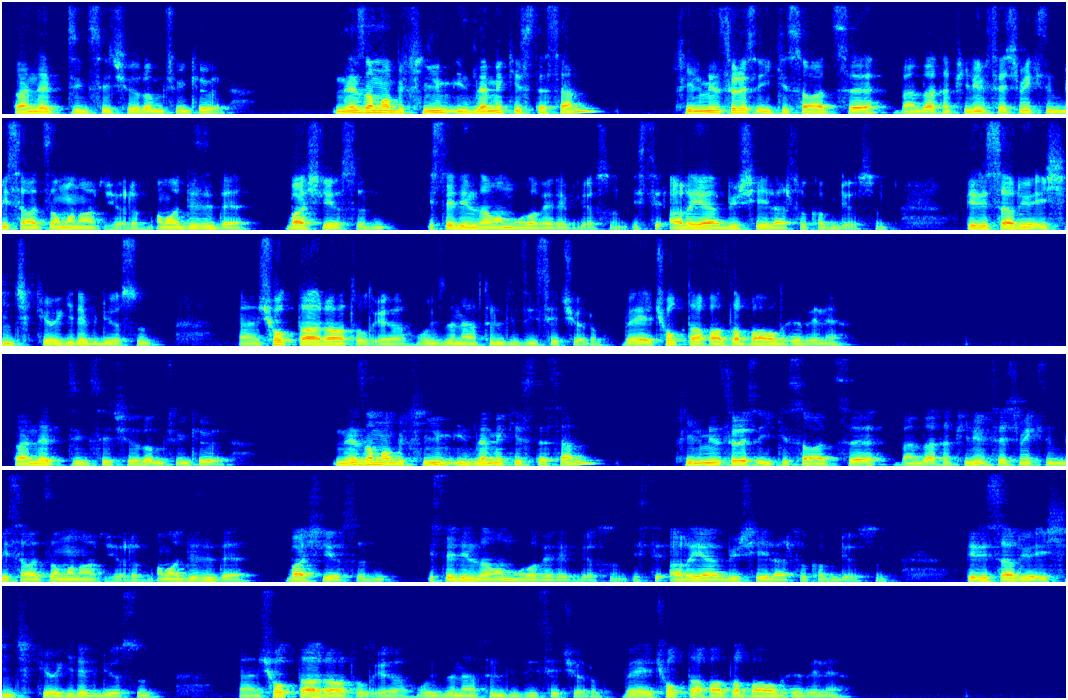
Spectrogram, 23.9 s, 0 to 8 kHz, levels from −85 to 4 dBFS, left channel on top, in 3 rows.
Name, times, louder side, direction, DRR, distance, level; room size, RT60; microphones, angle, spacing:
voice 1, 0.1-1.7 2.5-4.5 5.1-9.8 10.1-10.8 11.3-14.6 15.2-17.1 17.7-22.3, left 2 dB, 60° left, 0.9 m, -27 dB
13.0 x 9.7 x 2.3 m
head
